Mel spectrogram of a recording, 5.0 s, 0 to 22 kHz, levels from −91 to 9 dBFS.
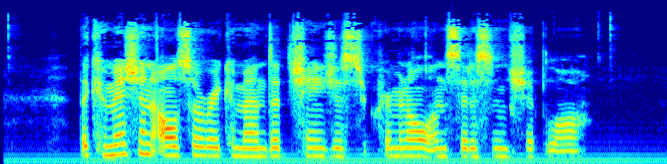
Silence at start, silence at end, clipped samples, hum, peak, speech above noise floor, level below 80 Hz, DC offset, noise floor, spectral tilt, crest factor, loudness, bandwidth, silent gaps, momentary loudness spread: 0.6 s; 0.6 s; under 0.1%; 60 Hz at -45 dBFS; 0 dBFS; 30 dB; -50 dBFS; under 0.1%; -50 dBFS; -1 dB/octave; 20 dB; -18 LUFS; 16.5 kHz; none; 13 LU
